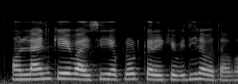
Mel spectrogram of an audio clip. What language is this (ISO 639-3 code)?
hne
